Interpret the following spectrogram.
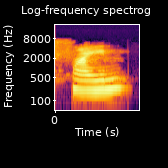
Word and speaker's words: sign: is sigi and no RG is silent like sign si GN sign right not signal same way any other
